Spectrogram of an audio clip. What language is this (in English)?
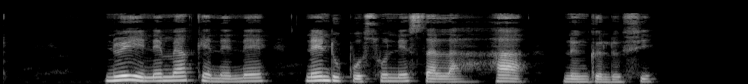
Tunen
